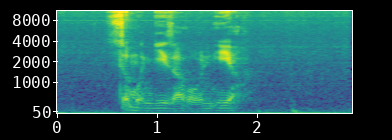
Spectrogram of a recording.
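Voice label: "somewan", slang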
